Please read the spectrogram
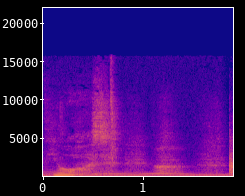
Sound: smacking

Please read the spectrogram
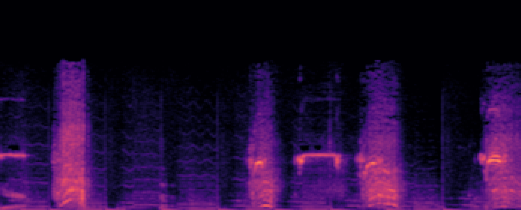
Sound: drill noise

